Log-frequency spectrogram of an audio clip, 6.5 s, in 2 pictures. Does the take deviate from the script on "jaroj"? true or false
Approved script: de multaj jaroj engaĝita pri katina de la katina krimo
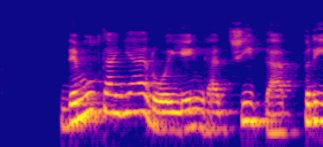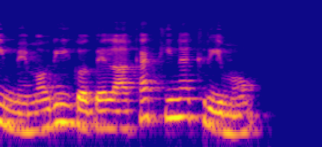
false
